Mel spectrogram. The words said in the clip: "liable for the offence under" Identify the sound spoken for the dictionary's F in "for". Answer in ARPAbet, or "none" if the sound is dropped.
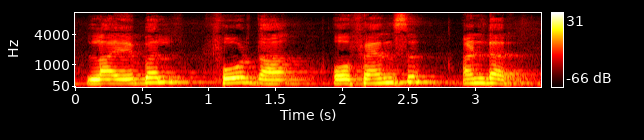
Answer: P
